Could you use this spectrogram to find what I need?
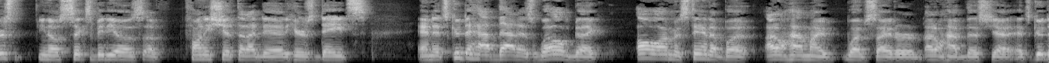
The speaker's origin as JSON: {"language": "English", "country": "United States", "said": "Especially being an American."}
